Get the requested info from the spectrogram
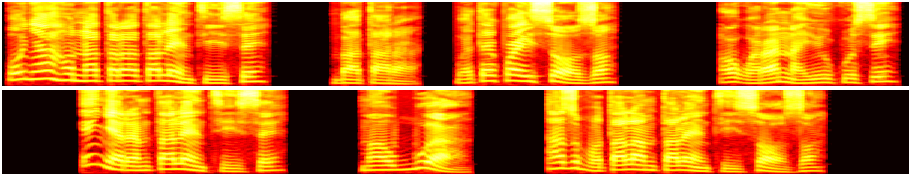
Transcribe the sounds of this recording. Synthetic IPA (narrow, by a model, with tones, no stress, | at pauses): o˦ɲe˦a˦ɦʊ˨na˦ta˦ɾa˦ta˦le˦n̩˨ti˨se˦ | ba˨ta˨ɾa̰˨ | k͡pe˨te˦kʷa˦i˦si˦ɔ˨zɔ˦ | ɔ˦ɡʷa˨ɾa˨n̩˦na˨ɣu˦kʷu˦sɪ˦ | ɪ˦ɲe˨ɾe˨m̩˨ta˦le˦˨n̩˨ti˨se˦ | ma˨u˨ɡ͡bu˦a̰˨ | a˦zʊ˦˨p̬ʊ˨ta˦la˦m̩˦ta˦le˦˨n̩˨ti˨si˦ɔ˨zɔ˦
